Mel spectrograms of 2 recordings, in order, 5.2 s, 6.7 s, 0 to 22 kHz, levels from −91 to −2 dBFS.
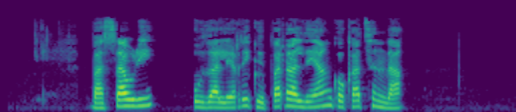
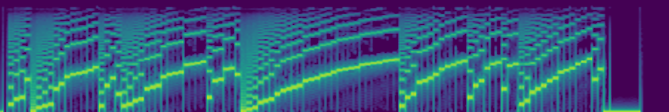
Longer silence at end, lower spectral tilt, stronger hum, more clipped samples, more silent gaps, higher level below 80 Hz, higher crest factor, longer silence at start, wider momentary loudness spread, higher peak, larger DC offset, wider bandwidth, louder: first, 1.15 s vs 0.3 s; about the same, -4 dB/octave vs -3 dB/octave; neither; neither; neither; second, -78 dBFS vs -34 dBFS; first, 20 dB vs 4 dB; first, 0.9 s vs 0 s; first, 10 LU vs 2 LU; first, -4 dBFS vs -12 dBFS; neither; second, 11.5 kHz vs 16.5 kHz; second, -23 LUFS vs -16 LUFS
